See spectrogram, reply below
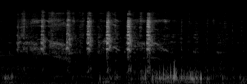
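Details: Little black cormorant (Phalacrocorax sulcirostris), begging call: chicks competing for food from their mother.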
